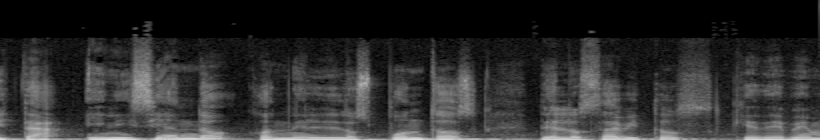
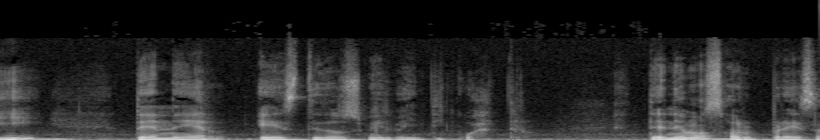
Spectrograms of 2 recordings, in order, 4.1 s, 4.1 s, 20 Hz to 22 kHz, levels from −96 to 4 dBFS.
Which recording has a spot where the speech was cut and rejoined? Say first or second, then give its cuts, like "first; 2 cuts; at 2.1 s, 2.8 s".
second; 1 cut; at 3.1 s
